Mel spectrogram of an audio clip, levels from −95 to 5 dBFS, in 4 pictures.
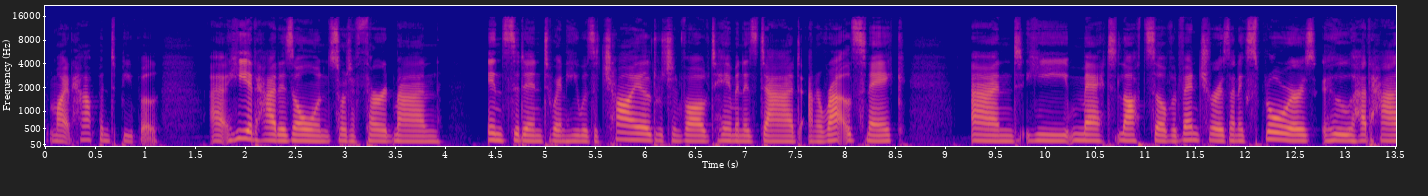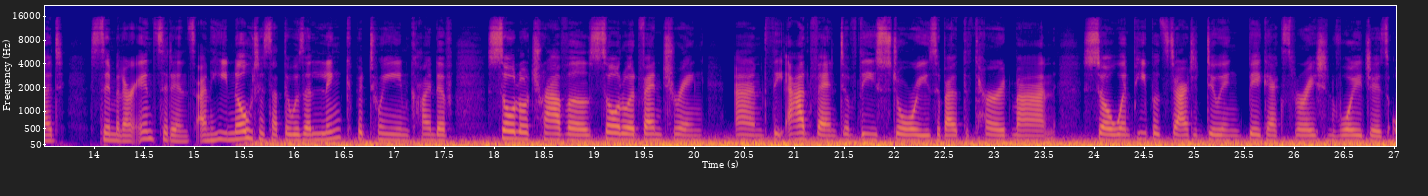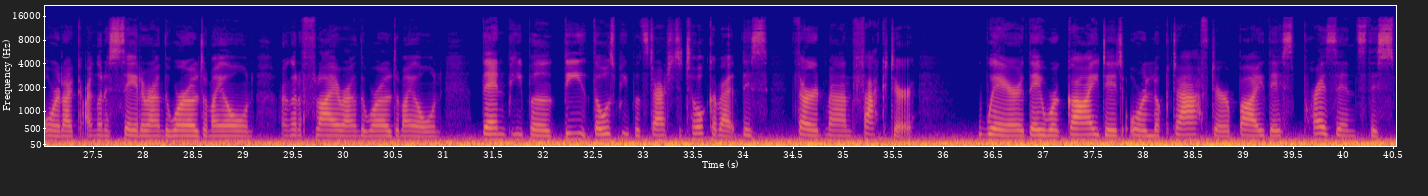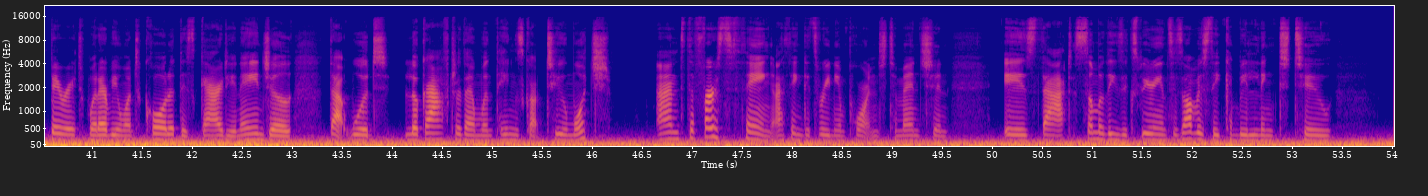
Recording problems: low rumble; noticeable; from 16 s on; 10 dB below the speech

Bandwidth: 15.5 kHz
